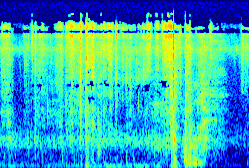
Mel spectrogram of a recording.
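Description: Pokémon trading cards being handled and flipped through: a run of soft slides and sharp little snaps of card against card. The loudest snap comes about three and a half seconds in.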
